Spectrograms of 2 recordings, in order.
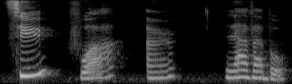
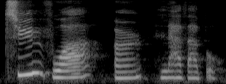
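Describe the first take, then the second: First: Tu vois un lavabo spaced word by word. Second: Tu vois un lavabo slow and linked; slow and smooth. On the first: Teacher's repeat, word by word. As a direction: read tu vois un lavabo one word at a time. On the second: Teacher reading the whole sentence slowly. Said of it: "Toute la phrase". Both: Shown as a demonstration.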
